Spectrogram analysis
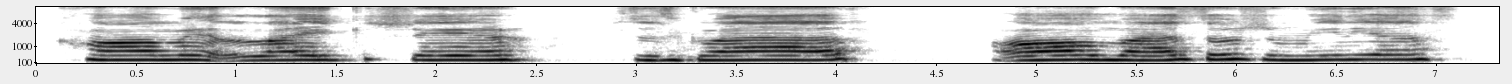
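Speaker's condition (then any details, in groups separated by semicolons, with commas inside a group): Cerebral palsy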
